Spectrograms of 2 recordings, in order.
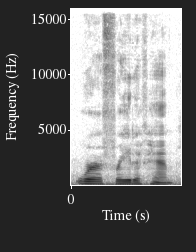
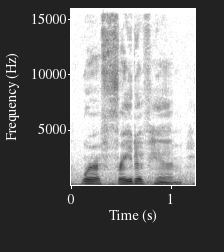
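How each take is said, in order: Both takes have the same delivery.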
